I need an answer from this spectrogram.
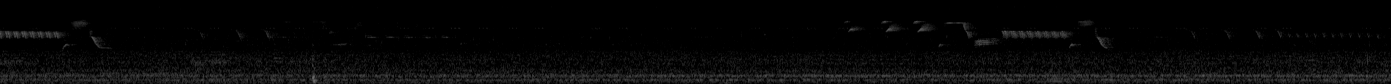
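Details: Honey bee colony in a blue hive, checked on 20 June 2022. A constant low hum carries throughout while a songbird sings two bursts of high, rapid chirps and trills, one at the start and one around the tenth second.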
